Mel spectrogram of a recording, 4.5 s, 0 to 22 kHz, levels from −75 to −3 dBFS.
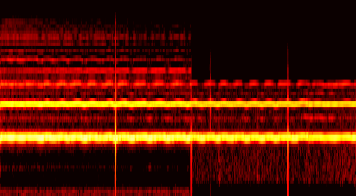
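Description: Music, with two kinds of fault. At 1.45 s, 2.64 s and 3.61 s the sound jumps forward, losing a few milliseconds at the first and last and around 15 ms at 2.64 s. These are likely dropped buffers (overrun). The waveform shows abrupt discontinuities with no gap, and the spectrogram shows thin vertical broadband lines. From 2.40 s to the end the music turns dull and boxy, drops about 5 dB with no silence at the change, and gains a noise floor about 40 dB down. This is likely the input switching to a poorer device. On a spectrogram the upper frequencies thin out at that point, and the waveform's envelope shrinks.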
